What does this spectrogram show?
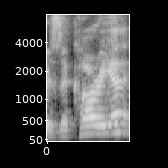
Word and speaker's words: Zakaria: televised exchange between journalist fared Zakaria or Zakaria as it's he pronounces it and Sam Harris on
